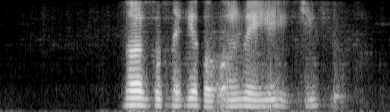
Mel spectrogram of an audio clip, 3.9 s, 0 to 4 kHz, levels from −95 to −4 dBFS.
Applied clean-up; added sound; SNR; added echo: neural separator model SepFormer WHAMR!.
